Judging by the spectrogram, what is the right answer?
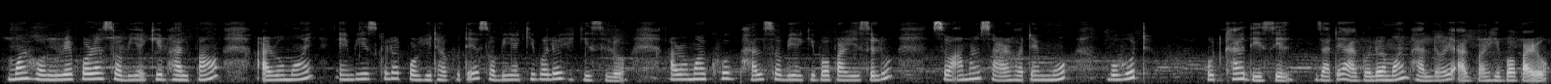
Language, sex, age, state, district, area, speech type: Assamese, female, 45-60, Assam, Charaideo, urban, spontaneous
